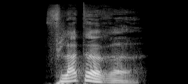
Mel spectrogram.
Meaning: inflection of flattern: 1. first-person singular present 2. first-person plural subjunctive I 3. third-person singular subjunctive I 4. singular imperative
- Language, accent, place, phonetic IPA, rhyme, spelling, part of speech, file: German, Germany, Berlin, [ˈflatəʁə], -atəʁə, flattere, verb, De-flattere.ogg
